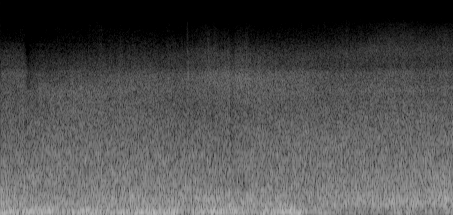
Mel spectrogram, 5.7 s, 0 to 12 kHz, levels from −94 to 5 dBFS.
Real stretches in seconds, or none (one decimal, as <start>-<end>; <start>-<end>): 1.3-4.7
